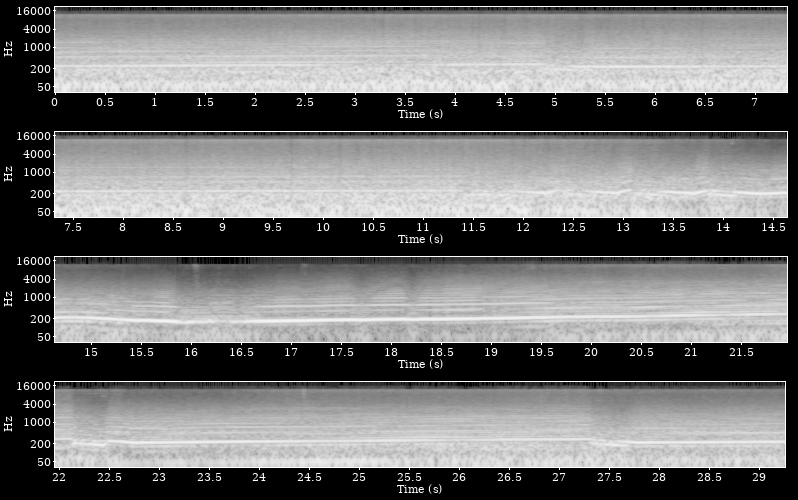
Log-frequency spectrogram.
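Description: A car's engine heard from the car itself during a lap at a track day, over steady wind and road noise. It starts at high, steady revs on a straight. About halfway through the pitch falls in uneven steps as the car brakes and downshifts for a corner. It then climbs steadily under acceleration, dropping sharply twice near the end at the upshifts.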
